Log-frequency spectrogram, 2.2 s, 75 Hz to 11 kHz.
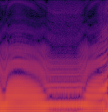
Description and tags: sherman cable83
I did some jamming with my Sherman Filterbank 2 an a loose cable, witch i touched. It gave a very special bass sound, sometimes sweeps, percussive and very strange plops an plucks...
phat, dc, noise, sherman, touch, electro, analog, current, fat, analouge, filterbank, ac, cable, filter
